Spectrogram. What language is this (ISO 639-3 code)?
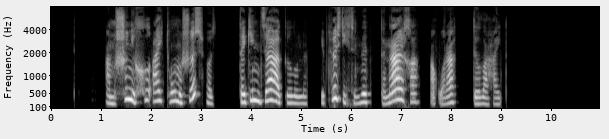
abk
